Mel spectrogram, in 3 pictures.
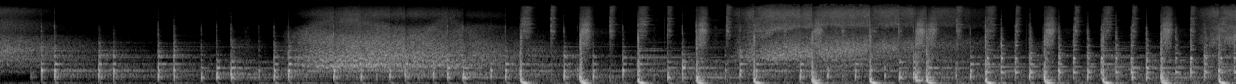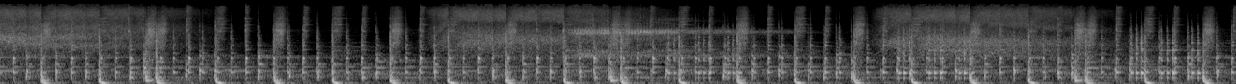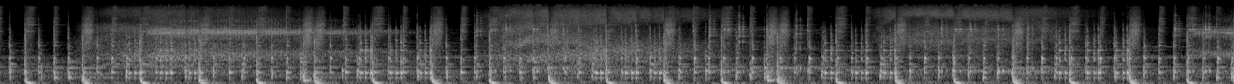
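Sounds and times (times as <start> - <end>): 
powerful ritual dance drums: 0.2 - 37.0.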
